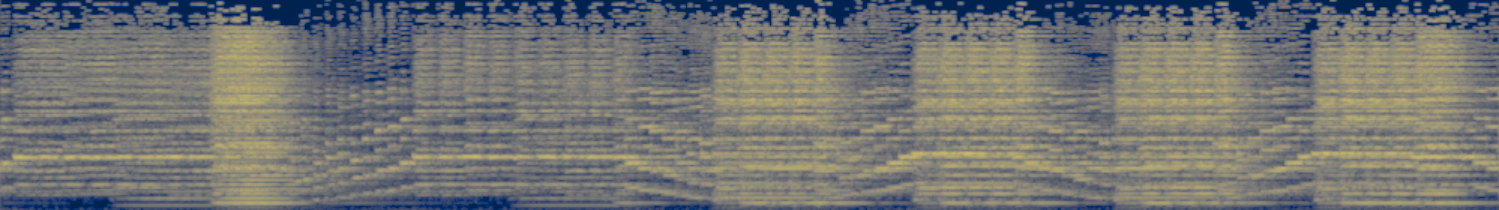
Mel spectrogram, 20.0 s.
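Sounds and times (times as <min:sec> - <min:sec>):
quartet playing: 0:00.2 - 0:19.9.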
